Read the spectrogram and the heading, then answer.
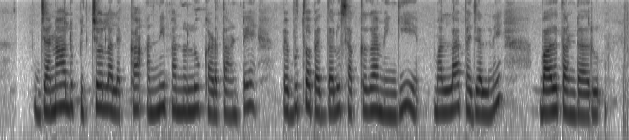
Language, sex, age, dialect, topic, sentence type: Telugu, female, 18-24, Southern, banking, statement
